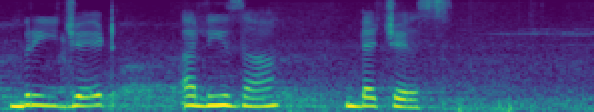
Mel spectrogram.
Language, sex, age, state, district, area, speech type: Marathi, female, 18-30, Maharashtra, Kolhapur, urban, spontaneous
